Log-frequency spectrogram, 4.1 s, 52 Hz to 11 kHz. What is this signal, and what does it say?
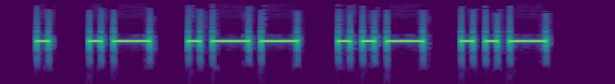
Morse code, heard as a keyed tone, about 15 wpm, 800 Hz. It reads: EAWUU
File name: CW / DET / 1 3 1500C S A 14wpm 2447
